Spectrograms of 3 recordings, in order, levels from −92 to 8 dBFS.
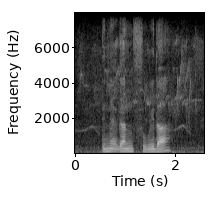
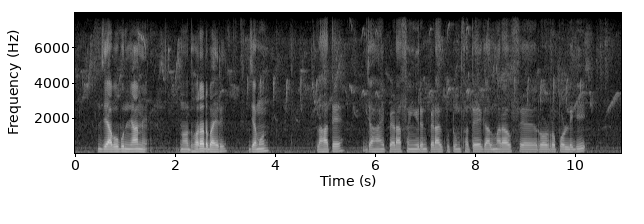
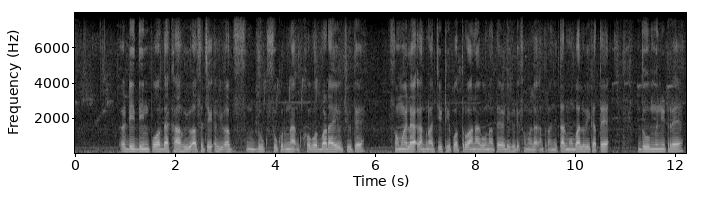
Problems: constant background noise, background conversations at intervals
